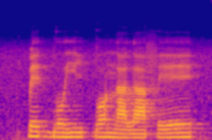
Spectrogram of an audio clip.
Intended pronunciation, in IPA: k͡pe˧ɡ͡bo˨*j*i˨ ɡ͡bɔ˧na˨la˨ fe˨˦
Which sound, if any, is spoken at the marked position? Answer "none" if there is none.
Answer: j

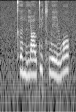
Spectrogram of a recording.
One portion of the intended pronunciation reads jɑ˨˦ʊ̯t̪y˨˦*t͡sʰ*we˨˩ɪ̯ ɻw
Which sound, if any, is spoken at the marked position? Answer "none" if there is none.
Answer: t͡sʰ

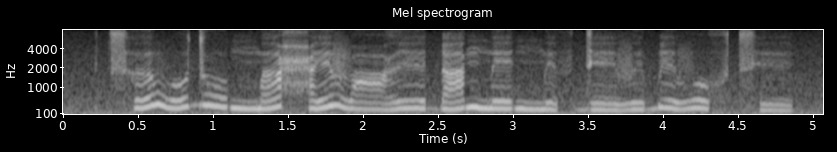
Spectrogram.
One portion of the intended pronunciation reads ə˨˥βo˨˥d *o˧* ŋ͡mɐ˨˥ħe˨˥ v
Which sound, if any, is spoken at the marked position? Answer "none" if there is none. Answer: o˥˧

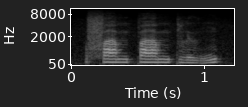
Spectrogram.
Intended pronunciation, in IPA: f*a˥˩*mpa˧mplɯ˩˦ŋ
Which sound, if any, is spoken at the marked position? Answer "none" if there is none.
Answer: a˧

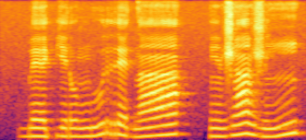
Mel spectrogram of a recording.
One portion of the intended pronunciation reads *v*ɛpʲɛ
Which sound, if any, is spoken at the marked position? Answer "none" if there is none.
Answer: b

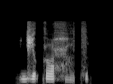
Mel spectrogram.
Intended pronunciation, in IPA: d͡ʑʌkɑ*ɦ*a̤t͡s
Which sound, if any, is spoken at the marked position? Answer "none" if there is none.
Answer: ħ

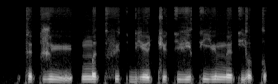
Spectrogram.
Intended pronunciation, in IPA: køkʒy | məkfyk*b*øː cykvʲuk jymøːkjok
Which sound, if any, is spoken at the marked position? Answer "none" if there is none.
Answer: bʲ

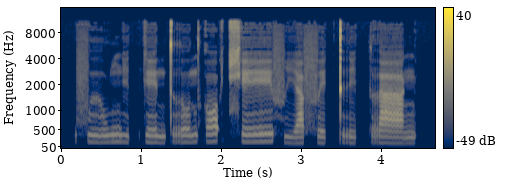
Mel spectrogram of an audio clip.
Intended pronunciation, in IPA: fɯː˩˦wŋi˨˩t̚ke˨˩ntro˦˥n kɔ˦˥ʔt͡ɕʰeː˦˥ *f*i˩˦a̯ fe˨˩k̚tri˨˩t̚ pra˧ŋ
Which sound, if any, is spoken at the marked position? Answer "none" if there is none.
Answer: f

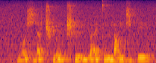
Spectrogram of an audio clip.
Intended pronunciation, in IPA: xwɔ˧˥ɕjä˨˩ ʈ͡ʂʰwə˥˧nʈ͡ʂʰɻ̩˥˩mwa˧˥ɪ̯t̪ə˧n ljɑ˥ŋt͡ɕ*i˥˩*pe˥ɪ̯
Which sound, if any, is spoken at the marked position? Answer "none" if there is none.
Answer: i˥˩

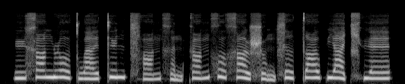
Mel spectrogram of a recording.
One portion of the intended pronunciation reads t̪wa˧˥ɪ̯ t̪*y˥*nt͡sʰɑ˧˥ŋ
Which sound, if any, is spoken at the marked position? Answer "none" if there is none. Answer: y˥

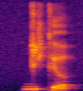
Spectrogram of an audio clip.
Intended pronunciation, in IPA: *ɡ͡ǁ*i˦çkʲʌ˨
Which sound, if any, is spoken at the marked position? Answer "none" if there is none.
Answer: ɡ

